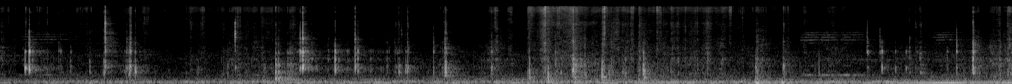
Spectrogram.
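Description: Irregular small clicks, taps and scrapes as two glass vacuum tubes are handled and pushed into the sockets of a metal-cased tube preamp.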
